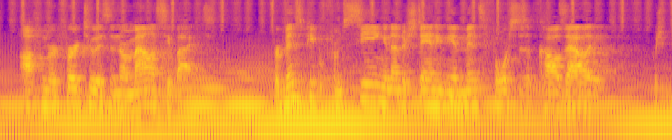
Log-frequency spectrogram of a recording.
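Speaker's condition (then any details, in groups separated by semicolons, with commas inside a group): No condition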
